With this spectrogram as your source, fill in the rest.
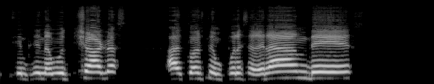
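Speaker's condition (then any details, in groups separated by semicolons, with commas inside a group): Down syndrome; present from birth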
